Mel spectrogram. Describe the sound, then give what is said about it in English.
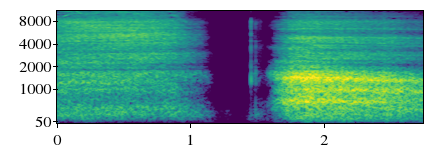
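Deep, slow breathing: two long, airy breaths, the second fuller and louder, separated by a short silent pause with a faint catch of air between them. “Open up your lungs and breathe.”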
